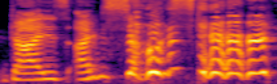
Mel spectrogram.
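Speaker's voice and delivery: slow, loud, nervous-laughing fear; scared laugh breaking into the words. Real, not acted. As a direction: draw it out, laughing with nerves.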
